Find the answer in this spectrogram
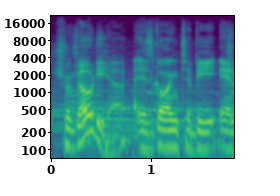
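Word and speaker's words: Tragoedia: Moving on to the last card that we have, Tragiodia, or as it is mostly pronounced Tragodia, is going to be in our deck as well.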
